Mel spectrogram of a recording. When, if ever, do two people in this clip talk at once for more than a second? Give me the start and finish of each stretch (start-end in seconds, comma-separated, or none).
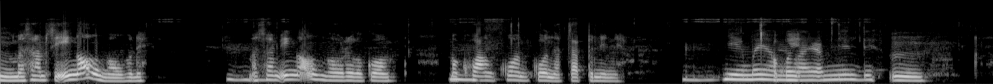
none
